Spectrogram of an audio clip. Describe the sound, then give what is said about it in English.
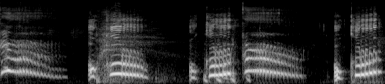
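A human voice imitates bird noises: a series of loud, warbling calls, each sliding downward in pitch, broken by short pauses. “Bird noise. Bird noises.”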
